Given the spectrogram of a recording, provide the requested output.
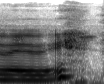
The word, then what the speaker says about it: Bebe: ¿Bebé eh, o Bebe? – ¿Cómo se pronuncia? Yo creo que es Bebe, ¿no? Ah, pues sí, Bebé, vale. Sí, perdón, perdón. Pido perdón a los bebés. Es la cantante, la cantante Bebe.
